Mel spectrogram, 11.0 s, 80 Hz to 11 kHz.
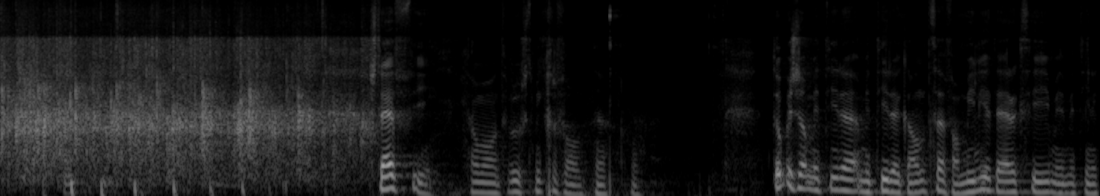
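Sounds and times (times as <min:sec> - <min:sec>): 
crowd applauding: 0:00.0 - 0:03.9
speech: 0:03.8 - 0:06.5, 0:07.8 - 0:10.9.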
